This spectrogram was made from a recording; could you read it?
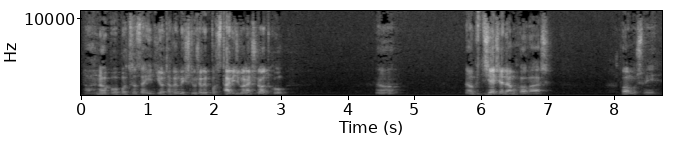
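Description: A grumbling, slow-talking condemned convict. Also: male voice, medium pitch, bright, forceful tone, husky, full character voice. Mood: exasperated, bitter. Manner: exasperated, grumbling, halting repetitions. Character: gruff, irritable condemned convict, bossy with his cellmate. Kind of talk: radio play acting. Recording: noisy radio drama recording with clicks.

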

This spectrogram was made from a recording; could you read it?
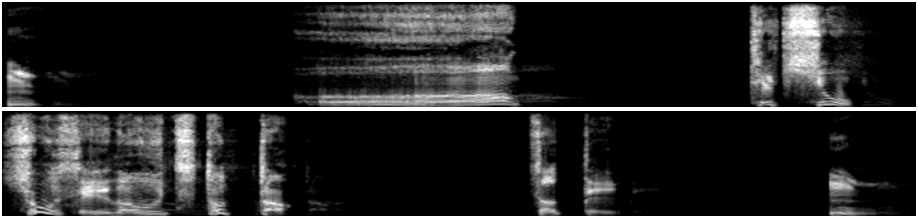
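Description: A man voicing an aloof male sage mystic in a video game, speaking in a measured, lofty, archaic way. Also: medium pitch, wildly swooping pitch, vocal fry, slightly rough, heavily acted. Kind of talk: game character voice lines.

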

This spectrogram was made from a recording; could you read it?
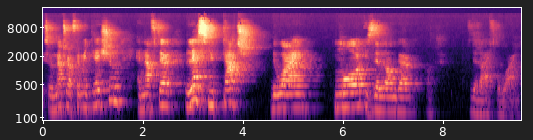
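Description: Italian man, halting English, echoey room. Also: fairly high pitch. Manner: halting, searching for English words with many fillers. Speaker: winemaker. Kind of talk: interview answers. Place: bright kitchen-like tasting room, indoors.

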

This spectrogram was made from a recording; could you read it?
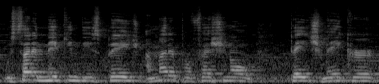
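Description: A man in his forties who learned English as a second language speaks in a fairly high voice, earnest and preachy, circling back to repeat his points. He talks to the camera from a small room that rings with echo, with steady background noise under him. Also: normal speed. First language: not English. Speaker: dog breeder. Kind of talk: talking to camera.

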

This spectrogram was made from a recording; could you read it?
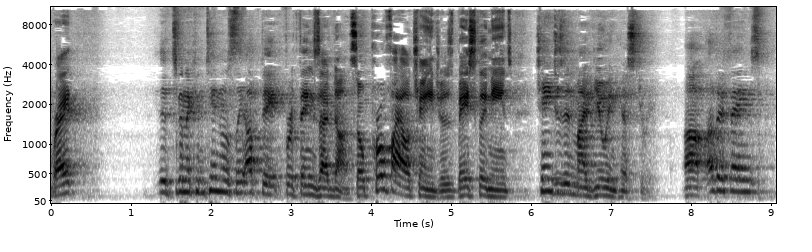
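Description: A man giving a recorded college lecture, talking casually and thinking aloud as he clicks through examples on screen. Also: medium pitch.

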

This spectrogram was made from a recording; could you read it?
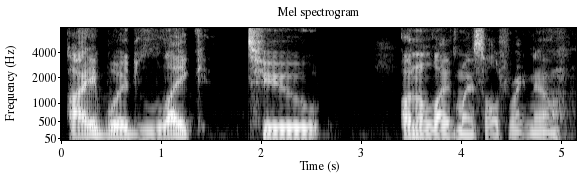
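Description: A man's voice: fairly low pitch, fairly even intonation, drawn-out words, darkish tone, no echo. Man chatting casually, dry sound. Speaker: show co-host. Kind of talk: casual chat.

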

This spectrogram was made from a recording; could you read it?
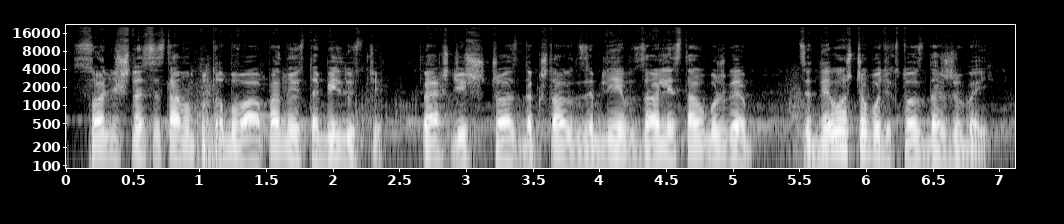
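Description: A man playing a calm storyteller in a cartoon, explaining planetary history in a measured, scripted way. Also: medium pitch, a little hiss or hum, close to an everyday voice. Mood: explanatory. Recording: music behind the voice.

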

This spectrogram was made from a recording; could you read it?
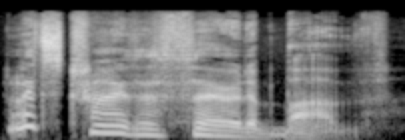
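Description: A man's voice: mid-range voice, huge pitch swings, takes it slowly, vocal fry, dry recording, studio quality, full character voice. A man voicing a brash, immodest, gleeful young male composer in a radio drama. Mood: boastful, gleeful.

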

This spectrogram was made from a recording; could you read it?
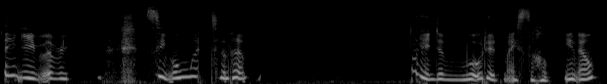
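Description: A woman playing a heartbroken young woman crying to her best friend in an intimate audio role-play, halting and apologetic, often slipping into whispers. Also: high-pitched, lively intonation, warm tone, no echo, full character voice. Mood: sobbing, heartbroken. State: crying, tearful, sniffling.

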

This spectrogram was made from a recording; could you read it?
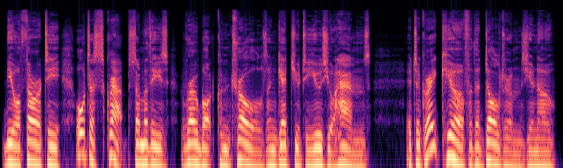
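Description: A man's voice: lowish voice, a little slow, no room sound, clean studio sound. A man voicing an earnest, insistent, well-meaning space officer giving encouragement in an audiobook. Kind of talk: audiobook character voice.

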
